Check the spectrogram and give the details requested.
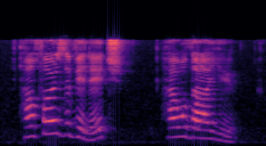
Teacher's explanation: l'intonation est descendante. Pour les questions en WH, how far, how old, what, whose, how many.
